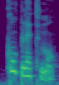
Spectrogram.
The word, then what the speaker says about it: complètement: In most of the cases, you don't pronounce this here.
